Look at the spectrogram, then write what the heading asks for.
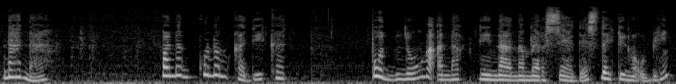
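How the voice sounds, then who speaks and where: A woman with an Ilocano accent acting a gentle, worried wife and daughter in an audio drama. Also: on the high side, lively intonation, unhurried, slightly rough. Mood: soft, affectionate. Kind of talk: serial radio-style drama in Ilocano.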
